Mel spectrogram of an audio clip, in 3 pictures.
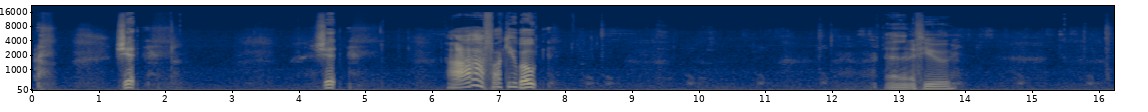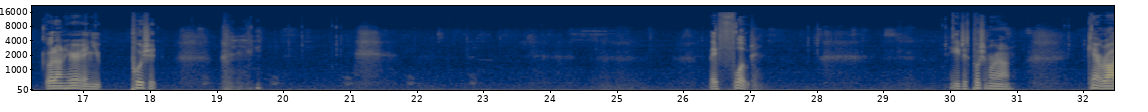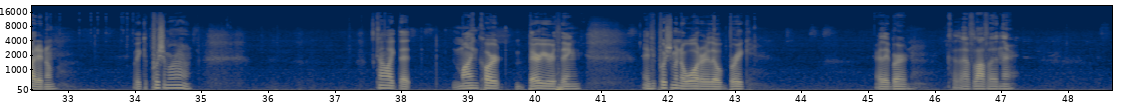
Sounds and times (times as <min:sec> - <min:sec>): Speech: 0:06.2 - 0:07.6, 0:12.8 - 0:13.9, 0:16.4 - 0:18.1, 0:30.0 - 0:31.0, 0:32.1 - 0:32.9, 0:34.0 - 0:34.9, 0:37.6 - 0:38.1, 0:38.8 - 0:40.7, 0:41.6 - 0:43.3, 0:45.1 - 0:47.3.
